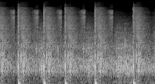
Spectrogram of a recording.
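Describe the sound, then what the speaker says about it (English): Ruger 10/22 rifle firing in a Roblox game, six sharp, snappy cracks in quick, slightly uneven succession, each a bright broadband pop over a steady background hiss, close and loud with no talking. "this is the 1022 Ruger"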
